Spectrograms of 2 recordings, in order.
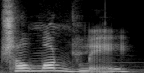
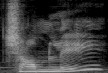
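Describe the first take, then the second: First: The name is said with all its letters sounded. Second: The name is said as two short syllables. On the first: The speaker calls it wrong. "Not Cholmondeley?" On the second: The speaker calls it right. "Is it just Chumley?"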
